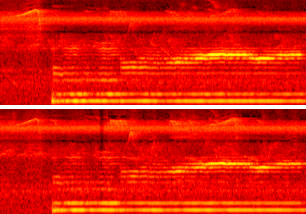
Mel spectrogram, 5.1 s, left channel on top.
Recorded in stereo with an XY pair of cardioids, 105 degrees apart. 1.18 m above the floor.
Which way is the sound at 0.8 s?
70° left.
